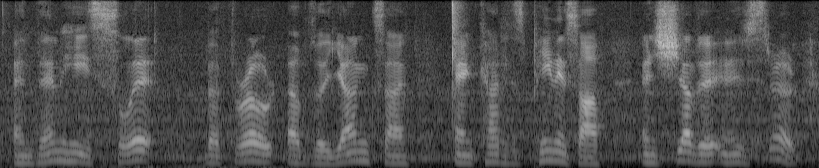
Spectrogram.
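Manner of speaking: very soft, quiet, flat, uninflected monotone. Imitating a man who never inflects his voice: imitating a flat, uninflected voice. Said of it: "He doesn't even inflect his voice at all".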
